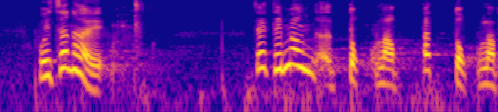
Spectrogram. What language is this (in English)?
Cantonese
